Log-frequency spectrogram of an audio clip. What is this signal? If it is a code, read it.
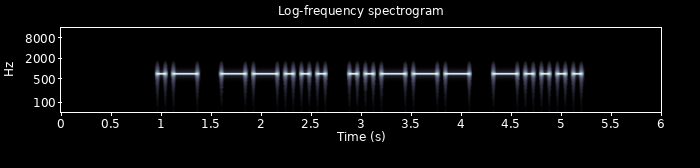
Morse code, heard as a keyed tone, about 15 wpm, 700 Hz. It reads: A726
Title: Common Cut Numbers - 4-Digit 15wpm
